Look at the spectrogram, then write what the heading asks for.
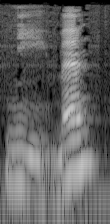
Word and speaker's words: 你们: 1인칭 我 우리들 我们 2인칭 你 너희들 你们 3인칭의 그 또는 그녀는 발음은 같다고 했죠? 타, 그 다음에 그들, 他们 이렇게 표현할 수가 있겠죠. 빠른 속도로 3번만 따라 발음해 보도록 하겠습니다. 我, 我们, 你, 你们, 他, 他们 다시 한번 我, 我们, 你, 你们,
